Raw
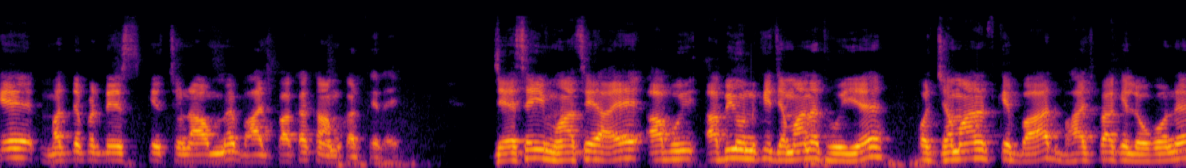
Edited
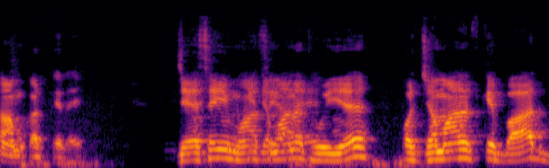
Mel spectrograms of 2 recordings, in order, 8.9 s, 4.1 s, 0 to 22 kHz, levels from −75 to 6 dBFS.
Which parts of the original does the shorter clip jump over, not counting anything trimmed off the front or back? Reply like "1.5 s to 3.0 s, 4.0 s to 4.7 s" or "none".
4.3 s to 5.8 s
